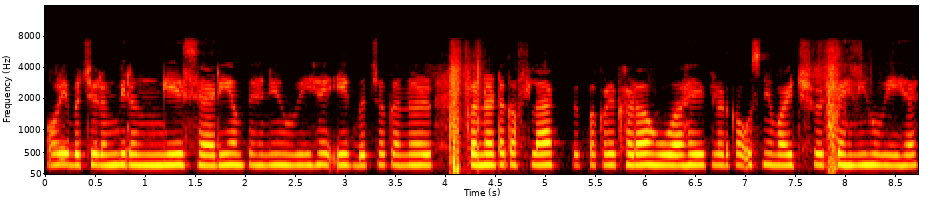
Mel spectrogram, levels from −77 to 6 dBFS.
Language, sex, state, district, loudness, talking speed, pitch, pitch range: Hindi, female, Chhattisgarh, Sukma, -19 LUFS, 170 wpm, 235 Hz, 230-235 Hz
